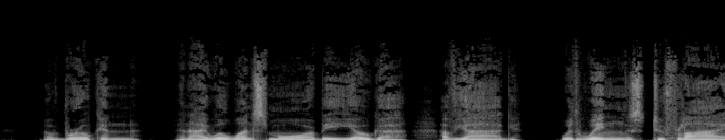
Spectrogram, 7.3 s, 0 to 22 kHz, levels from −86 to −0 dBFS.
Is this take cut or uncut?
cut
